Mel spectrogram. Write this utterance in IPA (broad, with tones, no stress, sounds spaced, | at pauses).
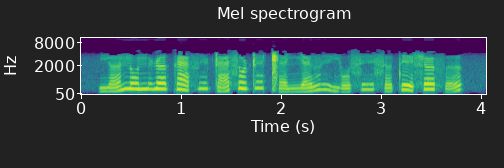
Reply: j ɜ˩˥ n o˥ n ə̤˥ ɳ ɜ˥ k æ˥˨ f e̤˥ ʈ æ˩˥ s o˥ ʈ ɛ̤˥ ǁ ɛ˩ ɲ ɛ˩˧ v e̤˥˨ j o˩ s e̤˥ s ə˩˥ t̪ e˥˨ ɬ œ˥ f ə˩˥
